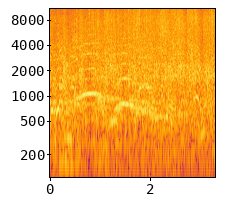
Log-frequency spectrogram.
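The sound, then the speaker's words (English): A crowd's loud, dense applause fills the whole few seconds, with a few voices whooping and cheering over the steady wash of clapping. “Since you're either applauding because you're all crazy homeless crackheads, or you saw it, I'm hoping it's the latter.”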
